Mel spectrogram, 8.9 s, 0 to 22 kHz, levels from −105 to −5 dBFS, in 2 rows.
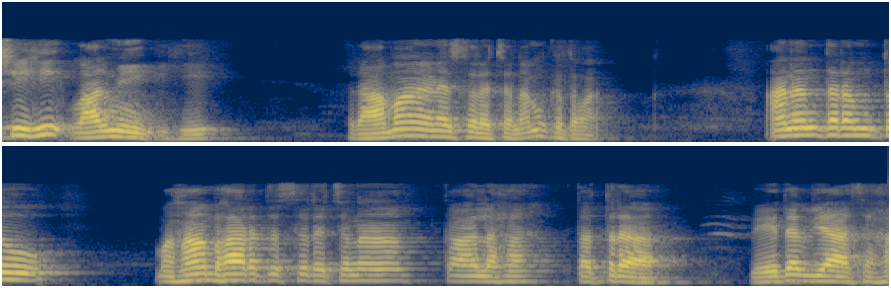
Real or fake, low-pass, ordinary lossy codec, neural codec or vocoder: real; 7.2 kHz; none; none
